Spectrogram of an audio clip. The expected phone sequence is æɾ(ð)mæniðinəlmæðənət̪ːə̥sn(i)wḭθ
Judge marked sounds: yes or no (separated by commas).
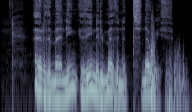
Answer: yes, no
